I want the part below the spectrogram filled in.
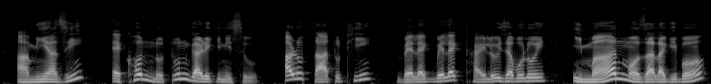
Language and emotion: Assamese, happy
